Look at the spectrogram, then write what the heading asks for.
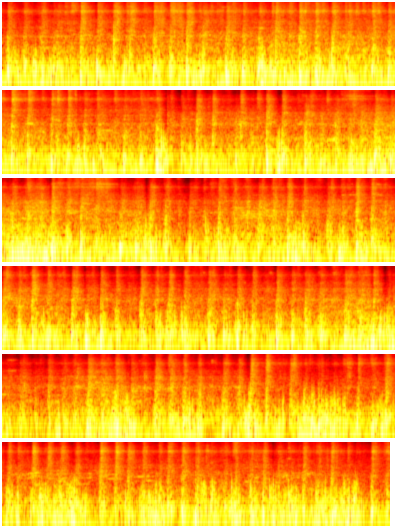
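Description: Passenger train coach rolling along the track: a steady rumble of the wheels on the rails with rapid clicking and rattling throughout.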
